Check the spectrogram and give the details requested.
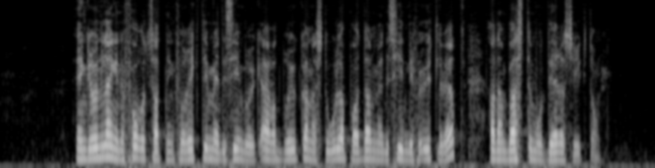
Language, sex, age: Norwegian, male, 29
